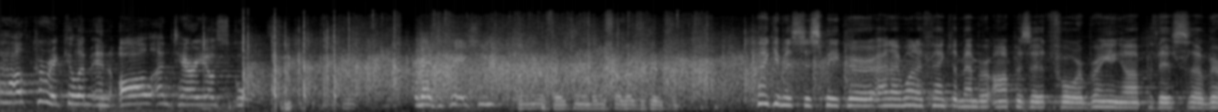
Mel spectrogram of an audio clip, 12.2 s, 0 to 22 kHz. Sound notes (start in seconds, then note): 5.7 applause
